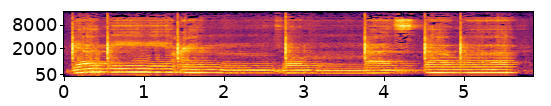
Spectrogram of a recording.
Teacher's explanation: Sa-nya ujung lidah gigit, keluarin, tempelin ke gigi atas.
